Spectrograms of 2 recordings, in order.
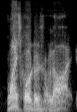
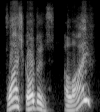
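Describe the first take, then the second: First: It is said loudly and wildly over-exaggerated. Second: It is said plainly, without exaggeration. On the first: This is how people remember the line. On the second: This is how the line actually sounded.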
